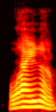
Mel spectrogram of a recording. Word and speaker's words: Lionel: Lionel. Rhymes with vinyl.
